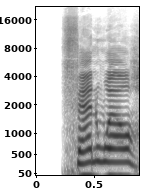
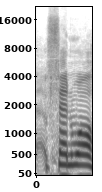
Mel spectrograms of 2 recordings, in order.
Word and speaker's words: Faneuil: This is like mentioned a lot, so I didn't know how to say it because it is spelled F-A-N-E-U-I-L. Fenwell.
